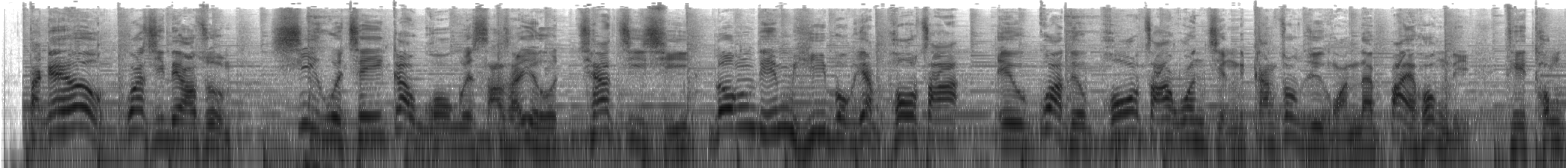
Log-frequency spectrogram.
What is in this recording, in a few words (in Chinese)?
閩南語版; 放心篇(30秒); 農林漁牧業普查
